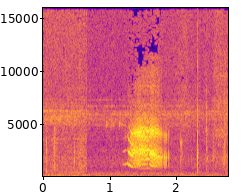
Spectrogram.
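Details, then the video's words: Zelda, a pet cat, making a cute little noise: one short, high, bright chirping trill of about half a second, with a faint hum and a few soft knocks in a quiet setting around it. "zelda making cute noises"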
